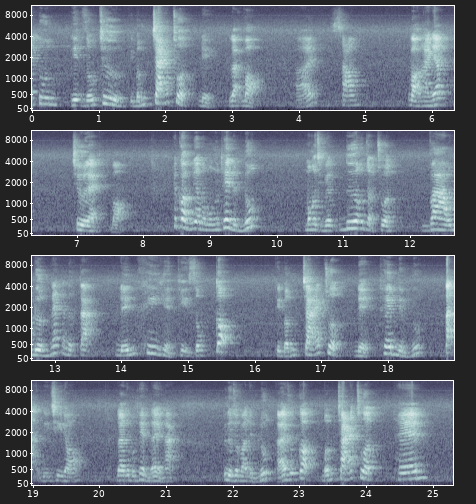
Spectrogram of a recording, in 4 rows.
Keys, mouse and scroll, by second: 3.2 click, 7.2 click, 23.7 click.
